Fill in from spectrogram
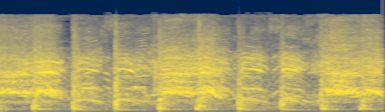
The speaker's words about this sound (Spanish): La afición americana ahorita lo escuchan cantar en español, cantan en inglés, los hispanos cantan en inglés, en español, y por último el que no sabe el idioma, salta.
